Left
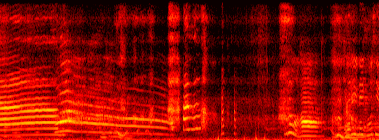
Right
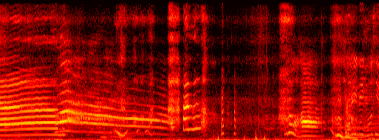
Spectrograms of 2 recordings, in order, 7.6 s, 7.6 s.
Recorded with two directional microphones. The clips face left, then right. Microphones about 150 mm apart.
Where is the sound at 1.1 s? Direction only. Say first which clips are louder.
Left 1 dB; 20° left (ahead or behind).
